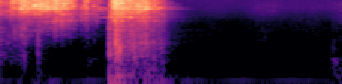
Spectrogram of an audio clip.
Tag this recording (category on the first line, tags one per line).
Sound effects > Objects / House appliances
clunk
drill
fx
mechanical
perc
sfx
